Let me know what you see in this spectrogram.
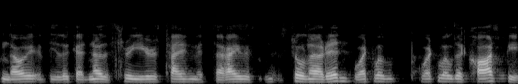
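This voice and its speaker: Moving at a fairly quick pace, this is an ordinary speaking voice. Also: man. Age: 60s. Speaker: community leader. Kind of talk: public testimony at community hearing.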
